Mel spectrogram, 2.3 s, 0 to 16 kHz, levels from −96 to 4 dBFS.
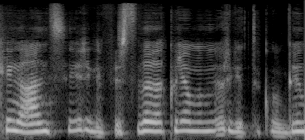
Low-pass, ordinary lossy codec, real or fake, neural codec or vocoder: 14.4 kHz; AAC, 64 kbps; fake; codec, 32 kHz, 1.9 kbps, SNAC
